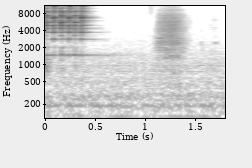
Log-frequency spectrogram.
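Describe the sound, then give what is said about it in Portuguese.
An 800 ml glass bottle of sparkling organic artesian water from Norway is handled, giving a quick run of bright, high clinks that fade, followed by a softer single rattle or scrape of glass a moment later. No one speaks. “Essa é carinha, tem 800ml. É a de vidro, ó.”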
